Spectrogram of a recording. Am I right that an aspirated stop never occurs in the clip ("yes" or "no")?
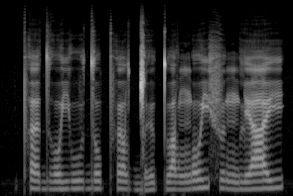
no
